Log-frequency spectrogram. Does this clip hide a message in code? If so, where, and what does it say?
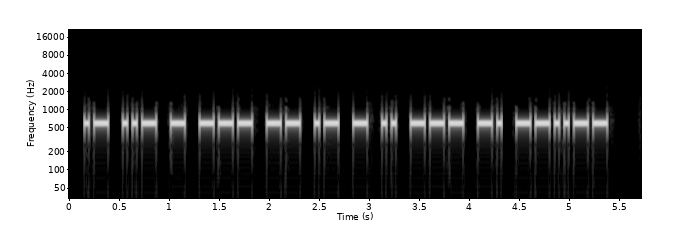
Yes: Morse code from 0.2 to 5.4 s, heard as a keyed tone, about 25 wpm, 600 Hz. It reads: AUTOMATION,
